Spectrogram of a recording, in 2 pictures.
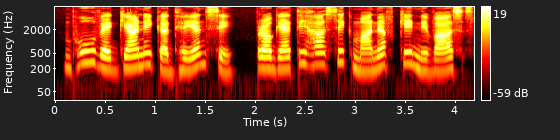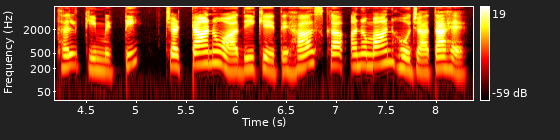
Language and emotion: Hindi, neutral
